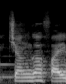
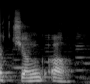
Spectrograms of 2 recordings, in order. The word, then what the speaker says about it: Chang'e: साइंसकारी के इस एपिसोड में हम चीन के चंगअ-5 मिशन की बात करेंगे। इसे अंग्रेजी में चंग-ई लिखते हैं, लेकिन इसका सही प्रोनाउंसिएशन चंगे नहीं है, ना ही इसे चेंज बोलते हैं। इसका सही प्रोनाउंसिएशन होगा चंगअ।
